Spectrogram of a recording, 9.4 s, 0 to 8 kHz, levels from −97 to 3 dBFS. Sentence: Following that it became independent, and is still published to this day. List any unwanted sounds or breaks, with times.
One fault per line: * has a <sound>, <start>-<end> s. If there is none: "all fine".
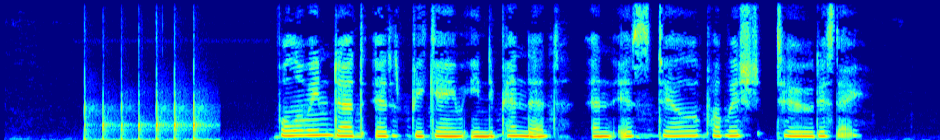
* has a thud, 0.8-2.2 s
